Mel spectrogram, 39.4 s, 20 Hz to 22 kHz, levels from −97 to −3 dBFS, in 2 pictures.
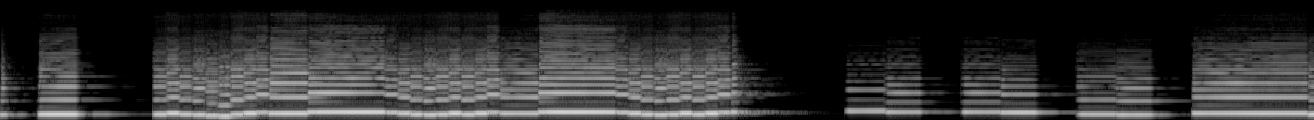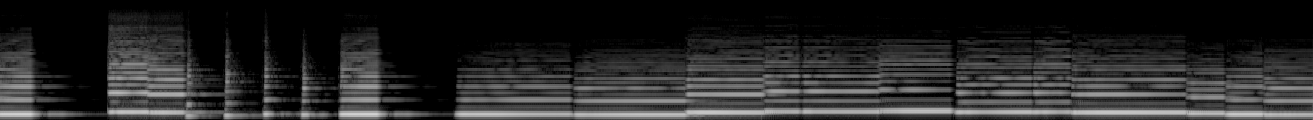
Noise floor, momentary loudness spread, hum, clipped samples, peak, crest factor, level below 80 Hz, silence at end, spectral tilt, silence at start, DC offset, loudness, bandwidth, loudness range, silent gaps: under -90 dBFS; 14 LU; none; under 0.1%; -18 dBFS; 12 dB; under -90 dBFS; 0 s; -7.5 dB/octave; 0 s; under 0.1%; -29 LUFS; 8.6 kHz; 9 LU; none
